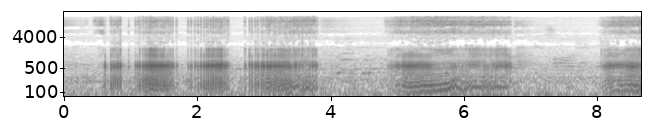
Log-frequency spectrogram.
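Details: Small dog snoring: loud, rattling snores on each breath in, with quieter breaths out between them; heavy snoring.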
